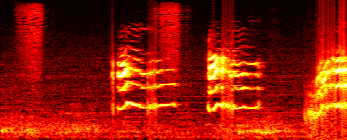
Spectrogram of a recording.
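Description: A cat yowls three times in long, wavering, drawn-out cries, loud, with brief quiet gaps between each caterwaul and no one speaking.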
